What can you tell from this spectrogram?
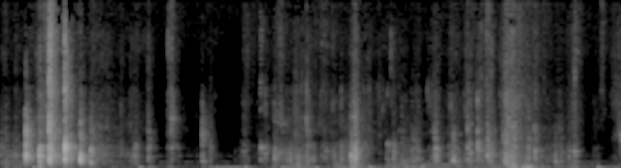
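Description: Crinkly plastic snack pouch rustling, loudest about half a second in, then a few scattered crunches of roasted broad bean snacks being eaten, over quiet background music.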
